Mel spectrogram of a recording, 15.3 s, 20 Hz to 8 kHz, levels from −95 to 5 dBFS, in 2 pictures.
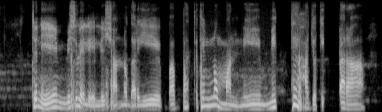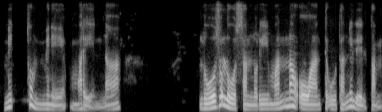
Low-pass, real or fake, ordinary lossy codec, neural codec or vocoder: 7.2 kHz; real; Opus, 16 kbps; none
